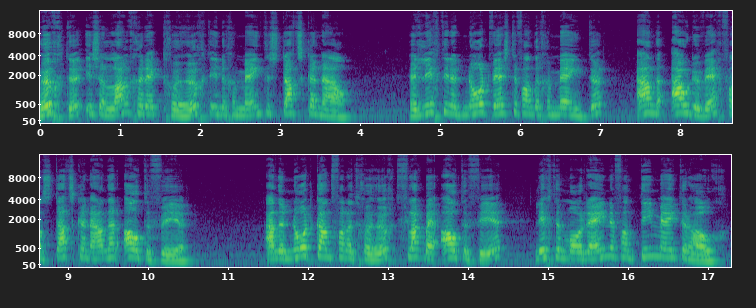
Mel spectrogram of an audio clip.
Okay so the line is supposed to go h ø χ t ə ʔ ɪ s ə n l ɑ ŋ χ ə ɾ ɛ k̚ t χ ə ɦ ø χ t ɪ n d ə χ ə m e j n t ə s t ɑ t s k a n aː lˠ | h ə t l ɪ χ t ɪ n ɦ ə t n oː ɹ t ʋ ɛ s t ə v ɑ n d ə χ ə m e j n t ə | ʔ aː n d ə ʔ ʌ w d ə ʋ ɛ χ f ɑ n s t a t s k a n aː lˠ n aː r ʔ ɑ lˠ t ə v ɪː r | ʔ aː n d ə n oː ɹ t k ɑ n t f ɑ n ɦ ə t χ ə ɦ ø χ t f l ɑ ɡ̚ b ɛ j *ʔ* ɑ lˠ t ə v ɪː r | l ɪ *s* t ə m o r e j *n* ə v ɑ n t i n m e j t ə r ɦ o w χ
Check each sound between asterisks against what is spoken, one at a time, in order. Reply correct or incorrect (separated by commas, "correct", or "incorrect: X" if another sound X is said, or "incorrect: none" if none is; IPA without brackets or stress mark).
correct, incorrect: χ, correct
